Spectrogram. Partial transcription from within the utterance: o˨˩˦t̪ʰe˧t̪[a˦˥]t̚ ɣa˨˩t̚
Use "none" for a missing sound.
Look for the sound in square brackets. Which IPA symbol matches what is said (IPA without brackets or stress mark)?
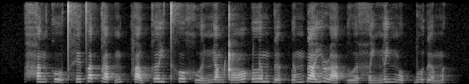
a˦˥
